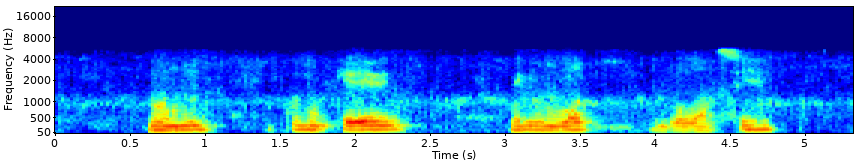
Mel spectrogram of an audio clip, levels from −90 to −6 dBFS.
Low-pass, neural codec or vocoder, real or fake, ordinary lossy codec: 5.4 kHz; codec, 24 kHz, 1.5 kbps, HILCodec; fake; Opus, 16 kbps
